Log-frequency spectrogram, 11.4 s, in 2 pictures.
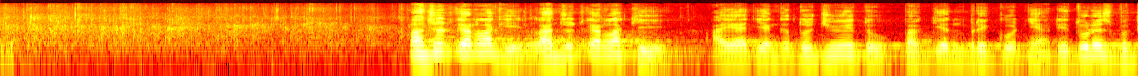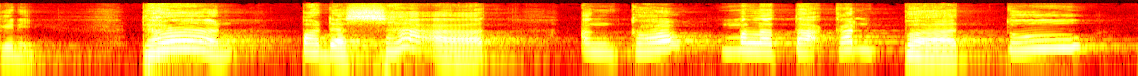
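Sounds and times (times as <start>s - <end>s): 
audience applauding: 0.0s - 2.2s
speech: 2.0s - 11.2s.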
